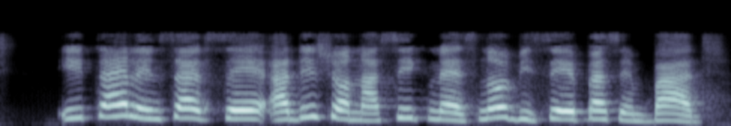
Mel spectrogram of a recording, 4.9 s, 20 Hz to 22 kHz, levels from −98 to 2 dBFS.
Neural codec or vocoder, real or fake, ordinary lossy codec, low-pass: codec, 16 kHz, 1 kbps, X-Codec, WavLM features, trained on Multilingual LibriSpeech; fake; none; 7.2 kHz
